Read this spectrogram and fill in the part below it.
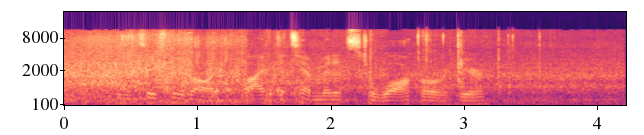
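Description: Geese honk loudly overhead, outdoors.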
